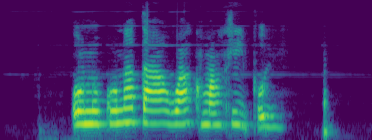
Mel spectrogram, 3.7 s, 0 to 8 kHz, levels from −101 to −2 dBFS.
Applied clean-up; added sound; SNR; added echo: neural mask model DeepFilterNet 3.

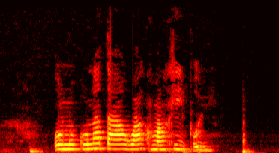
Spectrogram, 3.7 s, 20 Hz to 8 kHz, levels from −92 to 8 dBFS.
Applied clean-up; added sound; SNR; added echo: none; none; none; none.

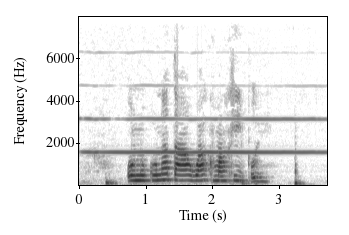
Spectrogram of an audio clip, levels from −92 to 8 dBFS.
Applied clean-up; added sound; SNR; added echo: none; Wind instrument, woodwind instrument; 13 dB; none.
